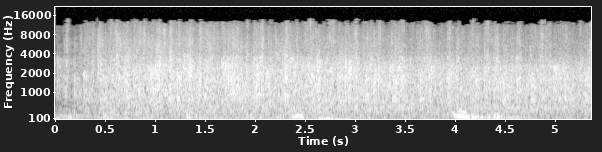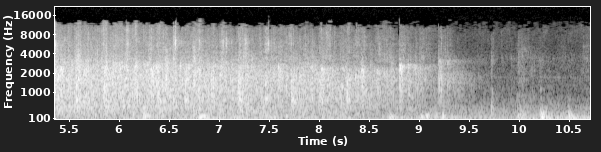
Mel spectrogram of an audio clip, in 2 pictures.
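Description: Concert hall audience applauding, the clapping rising at once to full strength and dying away over the last couple of seconds.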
